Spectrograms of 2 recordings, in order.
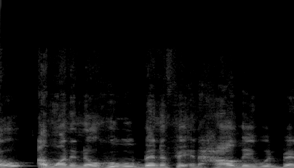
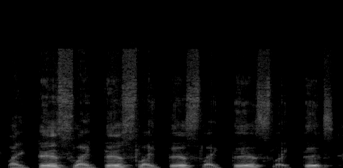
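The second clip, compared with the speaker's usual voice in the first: quiet pained imagining; 5 semitones lower, 8 dB quieter than usual. Retold or imitated. Imagining their loss.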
